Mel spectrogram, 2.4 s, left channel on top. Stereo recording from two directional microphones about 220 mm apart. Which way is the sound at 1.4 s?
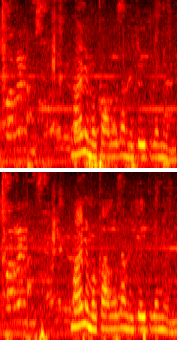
40° right (ahead or behind).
